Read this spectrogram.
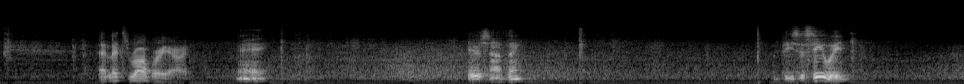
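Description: A second man answers quietly close by.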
